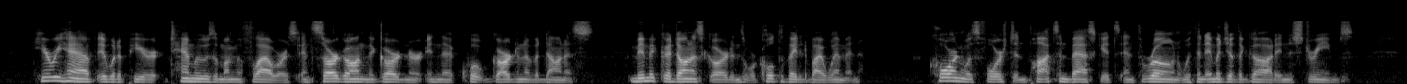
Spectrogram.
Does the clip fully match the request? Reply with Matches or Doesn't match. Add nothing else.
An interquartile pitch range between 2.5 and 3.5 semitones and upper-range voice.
Doesn't match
